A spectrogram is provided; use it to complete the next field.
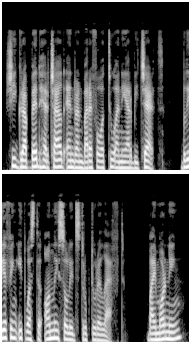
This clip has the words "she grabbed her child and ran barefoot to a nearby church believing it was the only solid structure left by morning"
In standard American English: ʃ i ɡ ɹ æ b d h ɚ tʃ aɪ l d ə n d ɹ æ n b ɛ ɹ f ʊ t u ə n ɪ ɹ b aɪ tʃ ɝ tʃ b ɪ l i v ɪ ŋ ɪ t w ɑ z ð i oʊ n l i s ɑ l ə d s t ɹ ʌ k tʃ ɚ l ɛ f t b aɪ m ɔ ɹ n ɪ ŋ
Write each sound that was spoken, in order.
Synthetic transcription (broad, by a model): ʃ i ɡ ɹ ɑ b d h ɚ tʃ aɪ l d ə n d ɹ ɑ n b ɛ ɹ f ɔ t u ə n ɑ ɹ b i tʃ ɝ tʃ b l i f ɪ ŋ ɪ t w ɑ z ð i oʊ n l i s ɑ l ə d s t ɹ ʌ k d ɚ l ɛ f t b aɪ m ɔ ɹ n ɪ ŋ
